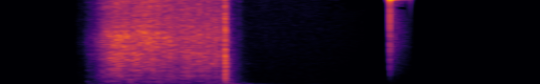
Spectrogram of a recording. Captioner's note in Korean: 동전 줍는 소리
